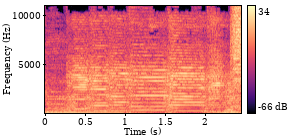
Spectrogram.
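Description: Live band music led by an electric guitar playing a run of single notes over a held low note, which stops about halfway through.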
